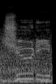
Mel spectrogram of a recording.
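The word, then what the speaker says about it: Jeudy: much from the pocket Jerry Judy the e is silent baby I'll bring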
